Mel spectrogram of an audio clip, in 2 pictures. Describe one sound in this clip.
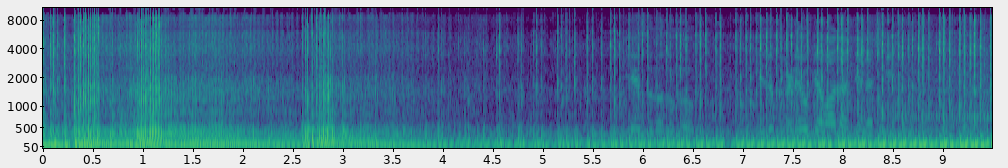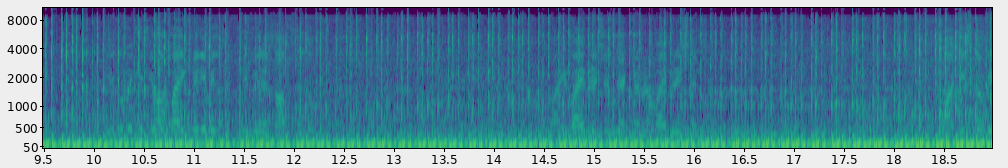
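A motorcycle engine idles with a deep, rapid throbbing.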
